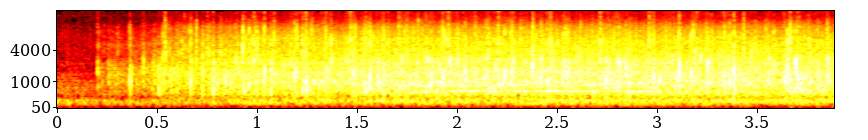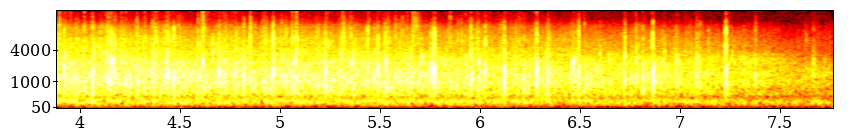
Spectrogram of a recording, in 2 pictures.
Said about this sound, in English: I'd actually like to take a moment to give yourselves a round of applause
